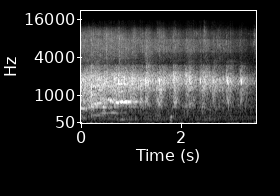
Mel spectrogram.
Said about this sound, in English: Come on, y'all, give the Lord a hand. Even just clap for Jesus for your neighbor right now.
